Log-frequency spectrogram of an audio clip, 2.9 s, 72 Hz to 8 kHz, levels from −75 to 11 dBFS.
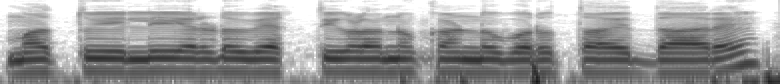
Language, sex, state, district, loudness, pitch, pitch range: Kannada, male, Karnataka, Bidar, -13 LUFS, 145 Hz, 140-150 Hz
